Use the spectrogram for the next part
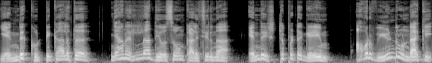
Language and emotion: Malayalam, surprised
